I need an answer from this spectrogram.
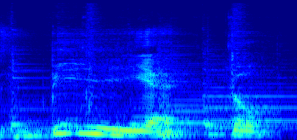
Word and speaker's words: biglietto: Biglietto is a difficult word to pronounce it right due to the gli in the middle of the word. However, it is pronounced exactly like the article gli. Biglietto.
